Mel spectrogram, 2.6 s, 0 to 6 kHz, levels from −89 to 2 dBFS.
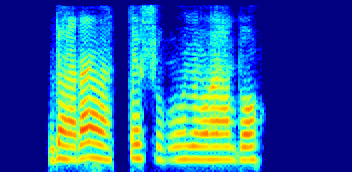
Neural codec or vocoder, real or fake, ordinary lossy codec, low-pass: codec, 16 kHz in and 24 kHz out, 0.6 kbps, FireRedTTS-2 codec; fake; MP3, 48 kbps; 5.4 kHz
